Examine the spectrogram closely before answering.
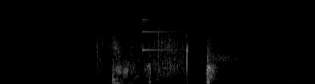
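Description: A fishing bobber splashes in water as a catch is reeled in.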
